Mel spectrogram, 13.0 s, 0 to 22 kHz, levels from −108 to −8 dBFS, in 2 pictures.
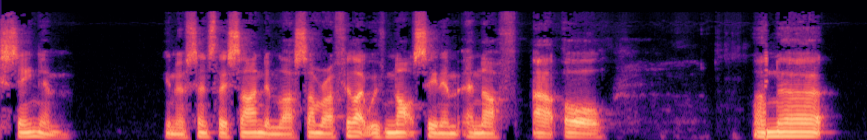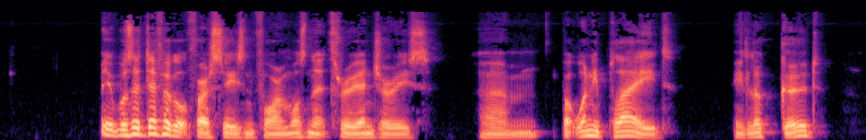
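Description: A speech recording with one brief blip from 5.71 to 5.75 s, about 44 ms long. It comes from damaged data in the compressed stream: a stretch of corrupted bytes made the decoder misread those frames and lose sync until it found the next valid frame header.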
